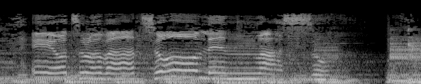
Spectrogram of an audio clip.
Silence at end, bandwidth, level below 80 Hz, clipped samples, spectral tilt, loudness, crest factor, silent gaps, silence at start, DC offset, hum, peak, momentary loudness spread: 0 s; 11.5 kHz; -32 dBFS; under 0.1%; -3.5 dB/octave; -18 LUFS; 16 dB; none; 0 s; under 0.1%; none; -2 dBFS; 8 LU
